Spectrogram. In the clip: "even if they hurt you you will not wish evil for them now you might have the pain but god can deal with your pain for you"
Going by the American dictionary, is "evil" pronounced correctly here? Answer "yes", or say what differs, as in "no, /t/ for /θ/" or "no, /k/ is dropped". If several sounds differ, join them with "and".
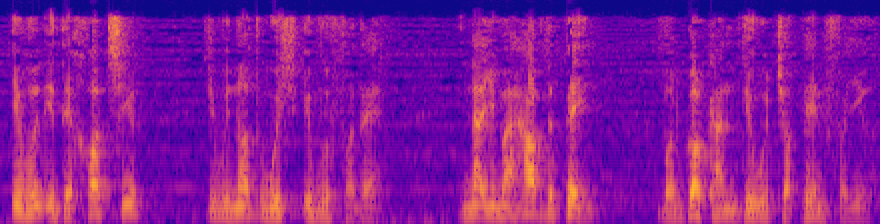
no, /n/ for /l/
